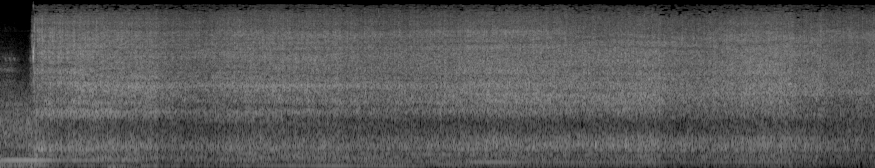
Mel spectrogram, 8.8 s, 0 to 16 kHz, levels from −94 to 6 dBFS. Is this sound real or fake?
real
